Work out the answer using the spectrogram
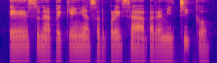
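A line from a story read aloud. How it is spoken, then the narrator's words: Plain. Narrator (Spanish): dijo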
